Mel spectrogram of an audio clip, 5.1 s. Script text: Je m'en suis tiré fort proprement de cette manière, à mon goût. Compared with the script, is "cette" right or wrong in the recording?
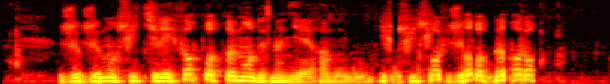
wrong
